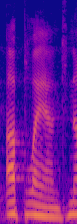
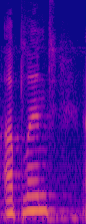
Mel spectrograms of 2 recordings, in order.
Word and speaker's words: Upland: And so if we lived halfway between Anderson and Upland, where Taylor is, and they pronounce it Upland, not Upland.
